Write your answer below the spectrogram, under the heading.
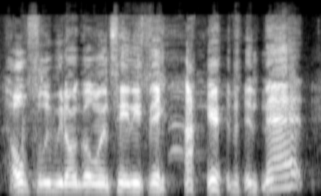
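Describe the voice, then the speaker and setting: A man's voice: rapid-fire, fairly bright tone. A man hosting a live stream, casually walking viewers through market charts and sometimes muttering to himself as he pulls up the next one. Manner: casual, talks to viewers while pulling up charts; drops to a low mutter while searching charts.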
